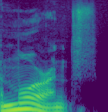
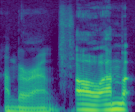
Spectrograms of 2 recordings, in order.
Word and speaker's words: Amouranth: They're called how do you pronounce that? Amouranth. Amouranth. Oh no, That's the beer. that's her name, Amaranth.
